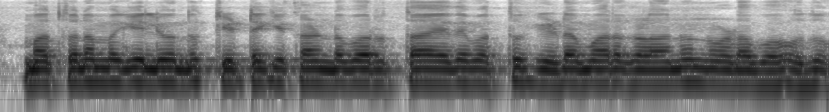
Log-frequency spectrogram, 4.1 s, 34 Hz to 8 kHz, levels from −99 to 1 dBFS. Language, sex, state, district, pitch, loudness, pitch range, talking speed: Kannada, male, Karnataka, Bidar, 135 Hz, -14 LUFS, 135-140 Hz, 160 wpm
